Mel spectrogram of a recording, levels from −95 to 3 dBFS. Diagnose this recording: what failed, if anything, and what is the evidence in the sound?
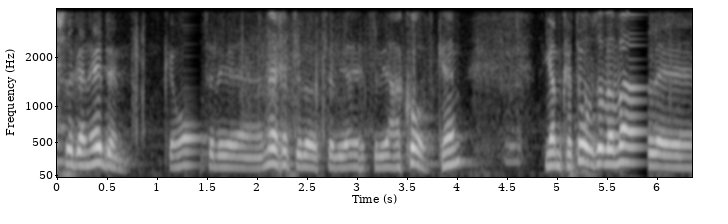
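Long network dropout, 1.28–1.46 s and 5.74–5.93 s: audio likely stopped arriving over the network, and the receiver extended the last sound through each gap without falling silent.

Short concealed packet loss at 3.00 s: 20 ms of network audio missed the decoder, so the receiver continued the preceding sound, leaving a brief smear.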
